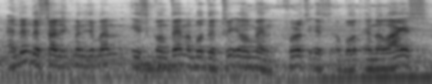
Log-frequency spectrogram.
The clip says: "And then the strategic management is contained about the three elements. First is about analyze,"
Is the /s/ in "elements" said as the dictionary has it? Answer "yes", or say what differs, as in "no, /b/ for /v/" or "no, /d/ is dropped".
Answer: no, /s/ is dropped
